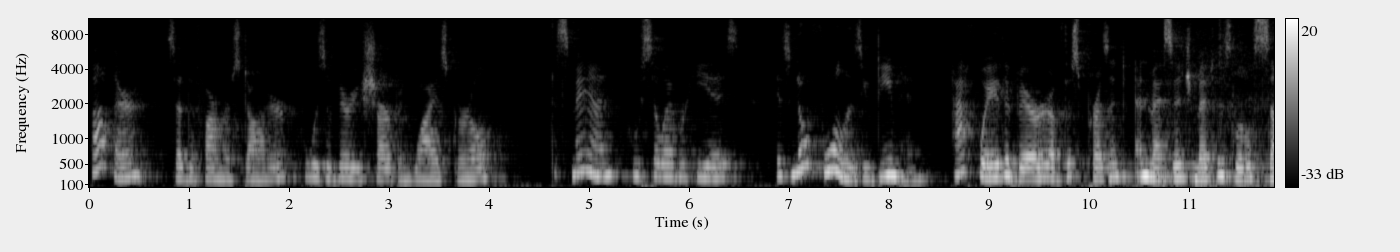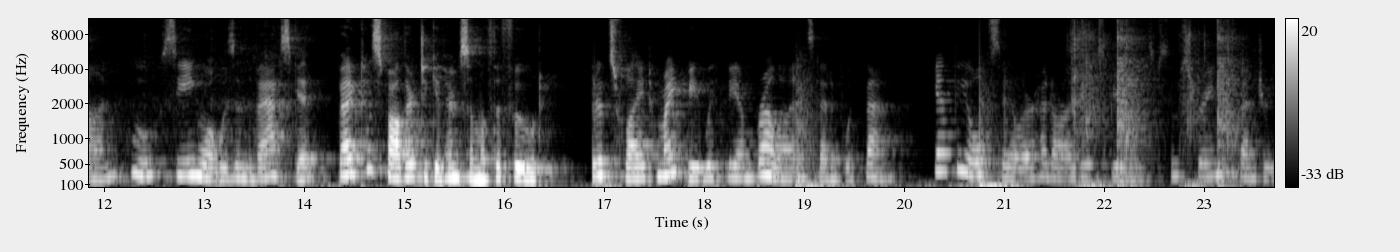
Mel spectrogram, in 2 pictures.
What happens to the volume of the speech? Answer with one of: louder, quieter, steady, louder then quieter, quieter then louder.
louder then quieter.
